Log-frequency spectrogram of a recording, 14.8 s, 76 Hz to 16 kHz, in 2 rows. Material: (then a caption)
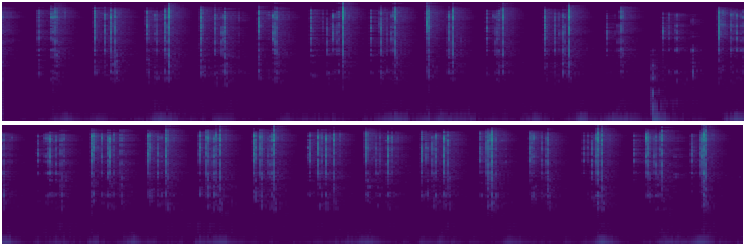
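Plastic. Long nails on both hands rapidly tap and scratch the hollow plastic tubes of a vintage 1980s window candolier with three yellow candle tubes and orange bulbs. The result is a steady stream of dry, bright clicks and scratches that stop instantly with no ring, over a faint low hum.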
